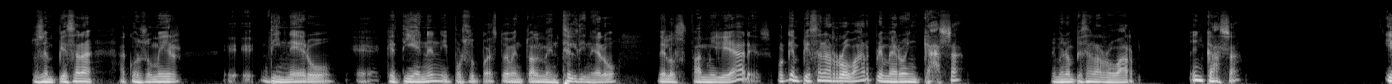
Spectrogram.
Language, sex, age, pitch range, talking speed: Spanish, male, 50-69, 115-145 Hz, 140 wpm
